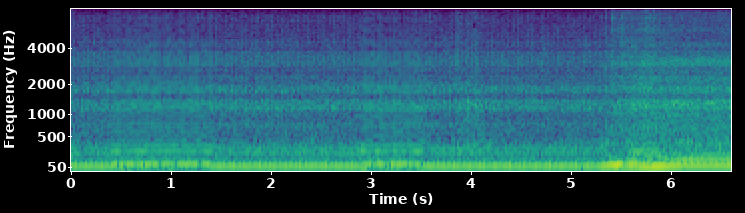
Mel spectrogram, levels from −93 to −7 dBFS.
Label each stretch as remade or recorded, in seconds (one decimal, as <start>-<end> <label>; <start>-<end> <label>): 0.0-0.4 recorded; 0.4-1.4 remade; 1.4-2.9 recorded; 2.9-3.5 remade; 3.5-6.6 recorded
